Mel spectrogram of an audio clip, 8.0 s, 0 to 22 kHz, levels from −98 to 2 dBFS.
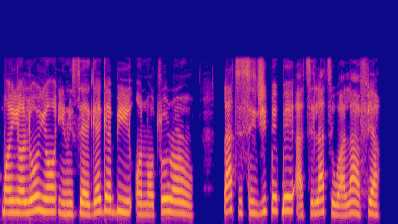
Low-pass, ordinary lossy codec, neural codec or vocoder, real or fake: none; none; none; real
